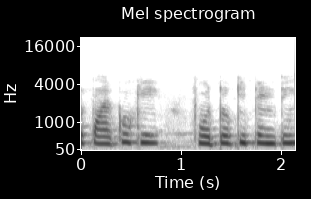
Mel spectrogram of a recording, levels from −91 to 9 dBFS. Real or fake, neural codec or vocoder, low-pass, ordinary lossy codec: fake; codec, 16 kHz, 2 kbps, FreqCodec, larger model; 5.4 kHz; none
